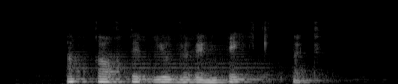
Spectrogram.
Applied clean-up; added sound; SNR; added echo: neural separator model SepFormer DNS4.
